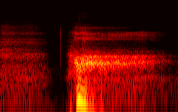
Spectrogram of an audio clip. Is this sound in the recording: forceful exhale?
yes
